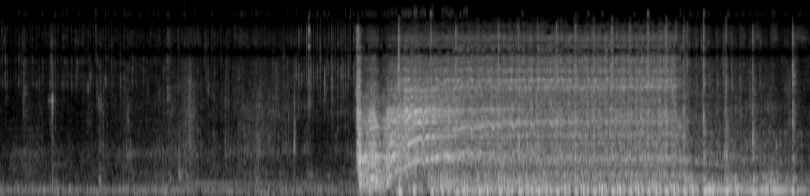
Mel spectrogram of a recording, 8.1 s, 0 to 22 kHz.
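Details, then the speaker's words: Honda EB11000 generator on 20 lb BBQ propane tank, cold weather, restart after primer: catches, runs unevenly with wavering beat, then sags and quits; owner suspects tripped excess-flow valve or low tank pressure; rough running and stalling. "Yep. Not good. Yeah, it's not working. Just like that, it quit."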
